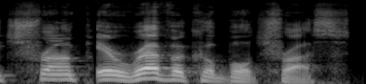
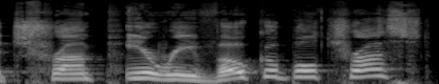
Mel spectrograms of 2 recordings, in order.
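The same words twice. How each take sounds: First: Irrevocable said as ir-REV-ocable; contrasted pronunciation. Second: Irrevocable said as ir-re-VOKE-able; contrasted pronunciation. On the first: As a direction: put the stress on REV in irrevocable, short e. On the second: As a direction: put the stress on VOKE in irrevocable, long o. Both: Retold or imitated. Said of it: "I think it's pronounced irrevocable".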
